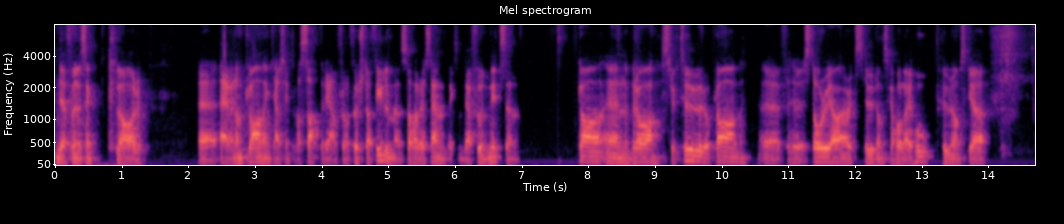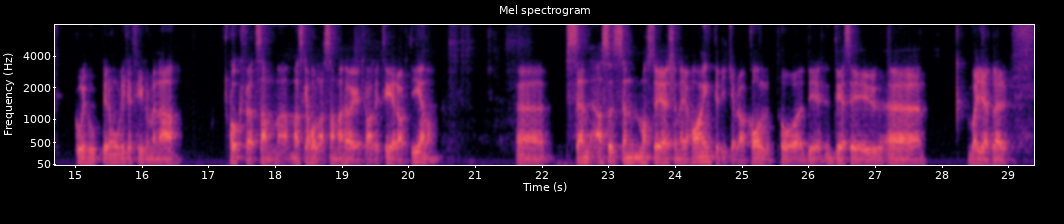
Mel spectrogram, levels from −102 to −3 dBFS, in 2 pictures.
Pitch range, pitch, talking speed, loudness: 80-100 Hz, 90 Hz, 165 wpm, -37 LUFS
